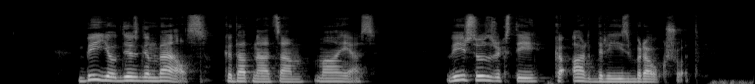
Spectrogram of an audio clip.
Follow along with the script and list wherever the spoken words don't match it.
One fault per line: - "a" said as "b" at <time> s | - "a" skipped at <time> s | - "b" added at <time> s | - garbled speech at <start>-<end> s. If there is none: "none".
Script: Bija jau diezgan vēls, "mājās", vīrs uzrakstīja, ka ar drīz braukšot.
- "kad atnācām" added at 2.3 s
